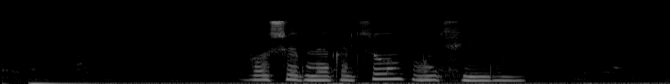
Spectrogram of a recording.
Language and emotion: Russian, sad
